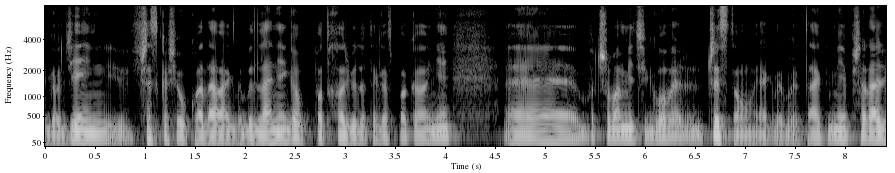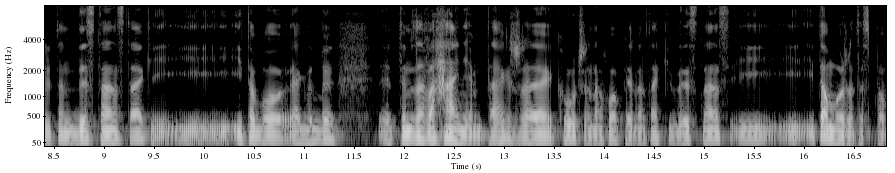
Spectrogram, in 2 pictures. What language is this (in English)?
Polish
